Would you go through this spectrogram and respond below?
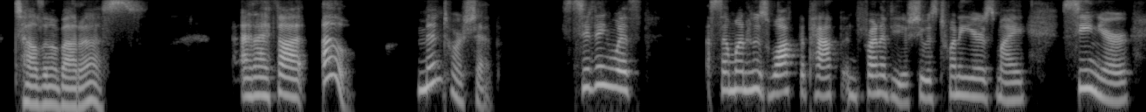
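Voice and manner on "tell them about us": deep, husky, deep-set tone. Author recalls what an older mentor said to them, imitating Connie's deep husky voice. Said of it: "in her deep and husky voice".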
